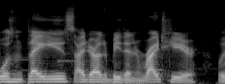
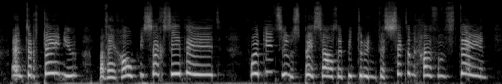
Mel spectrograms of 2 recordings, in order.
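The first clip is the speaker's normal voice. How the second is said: put-on high-pitched girl voice, much higher than his own; Rebecca's voice. Rebecca greets Arthur, high-pitched girl voice. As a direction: play a cheerful young girl in a high falsetto.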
